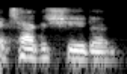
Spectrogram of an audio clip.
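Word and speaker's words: Takeshita: and i can't i have a hard time pronouncing his actual thing old take sheeta i believe it's takashida yeah takashita but it was just funny because he came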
